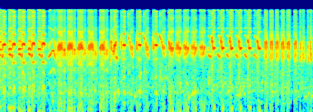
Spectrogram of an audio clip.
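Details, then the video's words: Lively goldfinch song used as a teaching recording for young birds, a dense, high stream of quick chirps and warbled trills with no breaks. "Pintassilgo Cantando Ensine Filhotes!!!"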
